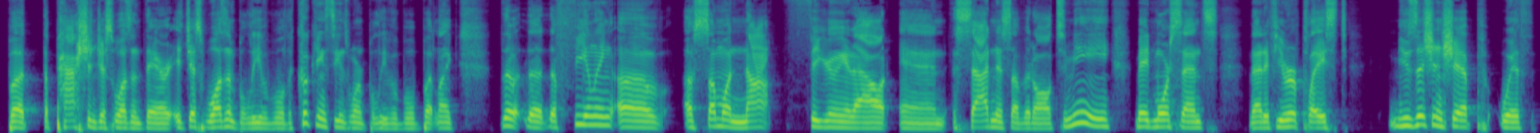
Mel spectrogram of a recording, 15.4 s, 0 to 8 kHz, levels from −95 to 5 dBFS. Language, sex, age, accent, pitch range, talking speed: English, male, 20-39, American, 115-150 Hz, 175 wpm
